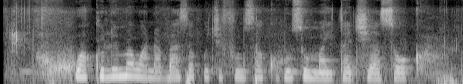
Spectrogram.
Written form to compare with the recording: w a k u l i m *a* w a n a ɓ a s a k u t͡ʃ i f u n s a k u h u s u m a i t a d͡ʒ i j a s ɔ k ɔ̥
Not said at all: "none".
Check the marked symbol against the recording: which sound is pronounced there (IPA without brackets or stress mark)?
a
